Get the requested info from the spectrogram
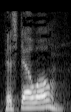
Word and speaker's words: pisteuo: Pisteuo, we had the noun pistis, now the verb. P-I-S-T-E-U long O, pisteuo.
